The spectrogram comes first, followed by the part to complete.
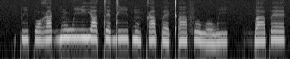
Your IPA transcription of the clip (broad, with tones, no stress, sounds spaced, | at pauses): p i˨ p ɔ˨ ɣ a˦ ɡ͡b ũ˦ w iː˦ j a˦ t ɛ˦ d iː˦ ɓ ũ˨ k a˦ p ɛ˨ kʼ ã˦ f ʊ˦˨ w o˨ w i˦ | ɡ͡b a˨ p ɛ˦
